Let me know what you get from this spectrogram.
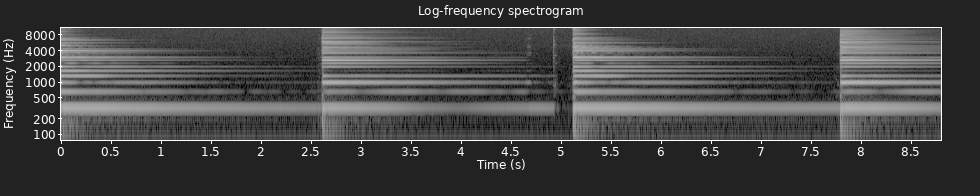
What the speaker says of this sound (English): Then you go back to the 5th fret to tune your high E string.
